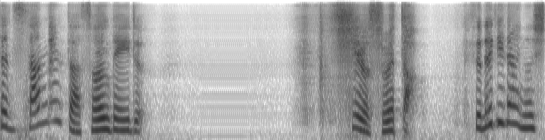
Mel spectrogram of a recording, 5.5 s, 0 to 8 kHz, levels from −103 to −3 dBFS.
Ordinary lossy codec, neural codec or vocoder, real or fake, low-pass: none; codec, 16 kHz, about 1 kbps, DyCAST, with the encoder's durations; fake; 7.2 kHz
